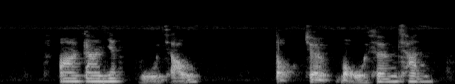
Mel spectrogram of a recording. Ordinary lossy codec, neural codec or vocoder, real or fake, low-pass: Opus, 24 kbps; none; real; 7.2 kHz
